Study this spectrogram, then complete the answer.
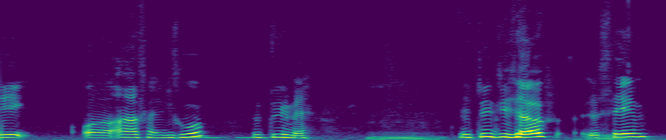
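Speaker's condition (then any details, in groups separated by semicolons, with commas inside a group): Cerebral palsy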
